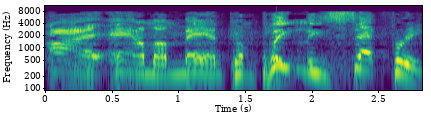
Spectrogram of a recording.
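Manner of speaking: slow, screamed-out shout in a man's voice. Retelling what he screamed out once set free: imitating a scream in a man voice. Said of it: "screamed out with a man voice".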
